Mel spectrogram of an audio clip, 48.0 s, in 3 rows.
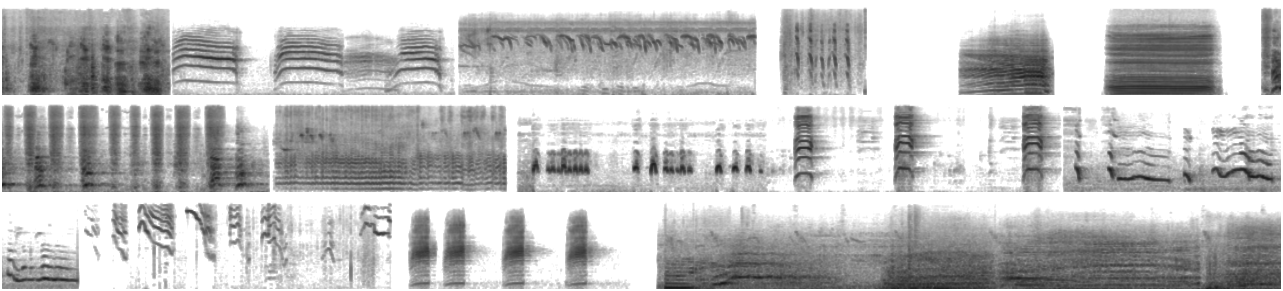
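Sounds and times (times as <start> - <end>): cow mooing: 12.0 - 13.2, 13.8 - 15.2
budgerigar chirping and warbling: 22.6 - 27.6, 28.5 - 29.5, 33.0 - 38.5.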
